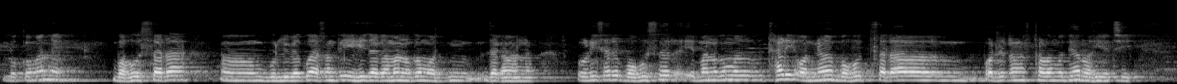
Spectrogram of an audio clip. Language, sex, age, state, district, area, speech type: Odia, male, 30-45, Odisha, Puri, urban, spontaneous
